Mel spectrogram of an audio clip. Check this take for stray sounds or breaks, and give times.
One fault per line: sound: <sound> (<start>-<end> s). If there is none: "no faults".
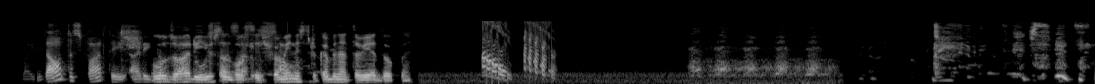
sound: chirp (4.8-5.6 s)
sound: bark (6.9-8.4 s)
